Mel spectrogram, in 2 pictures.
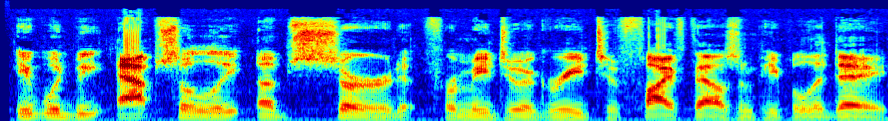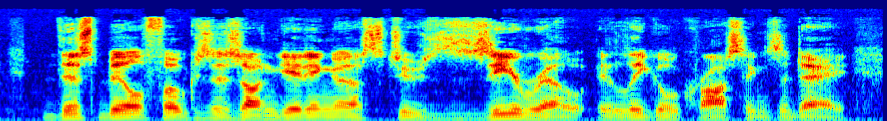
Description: CLICK HERE to listen to commentary from Senator Lankford.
